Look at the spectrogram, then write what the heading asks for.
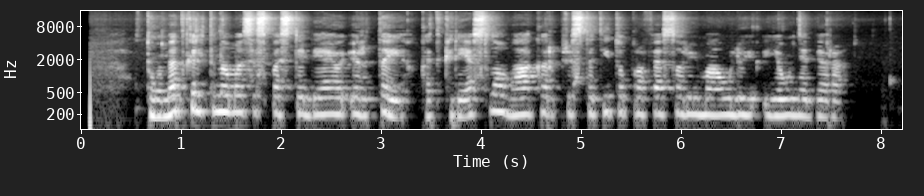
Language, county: Lithuanian, Alytus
